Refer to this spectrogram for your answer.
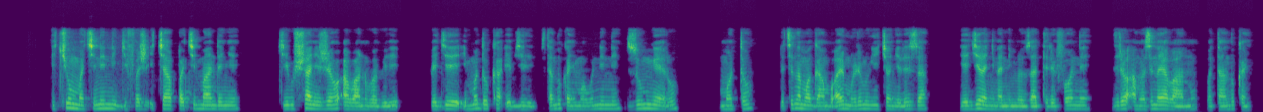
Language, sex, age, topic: Kinyarwanda, male, 18-24, finance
